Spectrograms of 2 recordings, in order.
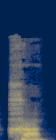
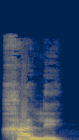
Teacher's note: producimos este sonido casi como rascando la garganta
